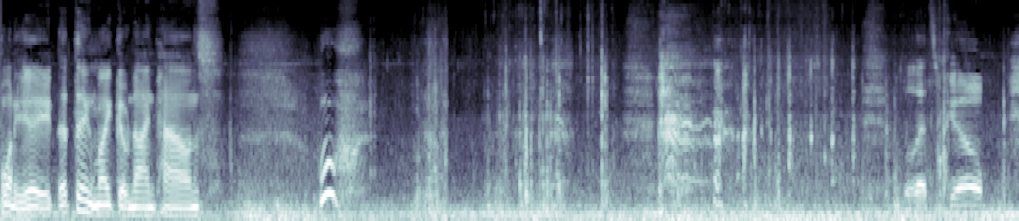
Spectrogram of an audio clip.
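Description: Wind blows steadily outdoors over open water.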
